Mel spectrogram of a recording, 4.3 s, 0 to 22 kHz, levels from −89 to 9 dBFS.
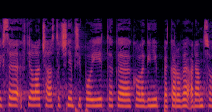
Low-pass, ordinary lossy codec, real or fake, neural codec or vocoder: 14.4 kHz; MP3, 48 kbps; real; none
